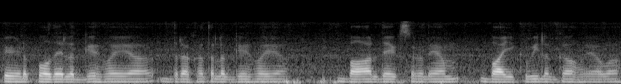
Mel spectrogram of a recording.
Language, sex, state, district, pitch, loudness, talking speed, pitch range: Punjabi, male, Punjab, Kapurthala, 125 Hz, -19 LUFS, 175 wpm, 120-125 Hz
